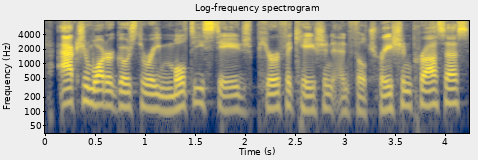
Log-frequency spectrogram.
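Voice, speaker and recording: A man talking at a fairly quick pace with ordinary pitch variation, against a quiet background. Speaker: podcast host. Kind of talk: podcast intro and ad read. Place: studio. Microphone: studio mic.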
